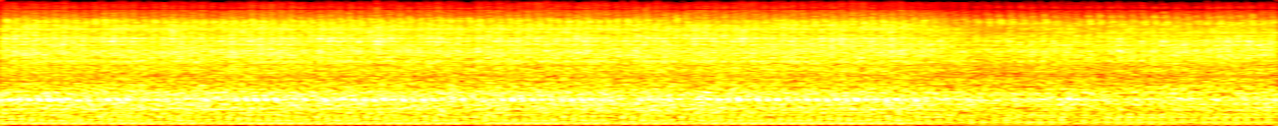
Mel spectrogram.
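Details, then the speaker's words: Small single-cylinder lawnmower engine on an outboard rig, flywheel possibly too small: loud chatter runs unevenly, then sags and stumbles when throttled too fast, shaking a lot; owner fears a bent crank, cause unknown. "Why does it fall on its face? Strange. And it also shakes a lot, which is Do we have a bent crank?"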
